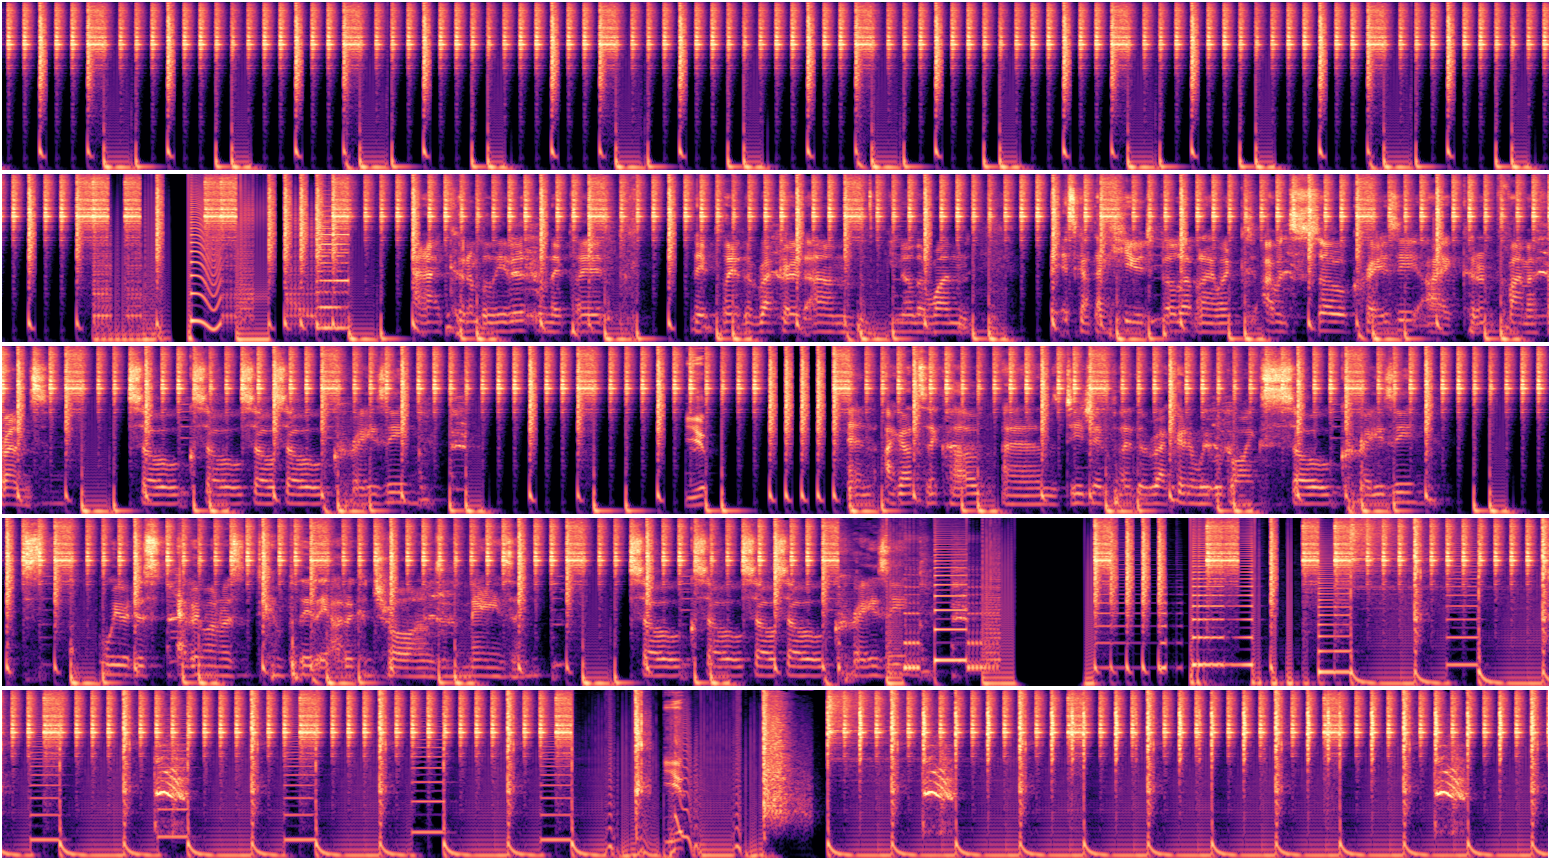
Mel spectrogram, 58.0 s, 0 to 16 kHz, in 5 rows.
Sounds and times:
Music: 0:00.0 - 0:42.4, 0:43.0 - 0:58.0.

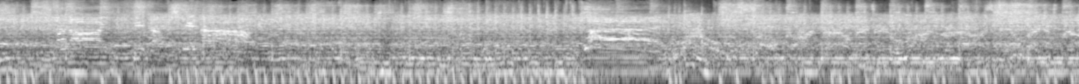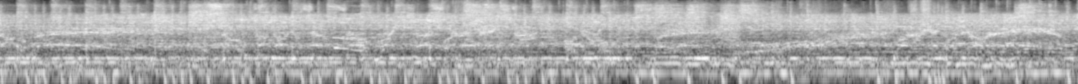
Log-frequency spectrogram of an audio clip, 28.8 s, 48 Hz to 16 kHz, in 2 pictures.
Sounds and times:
Electric guitar: 0:00.0 - 0:28.7.

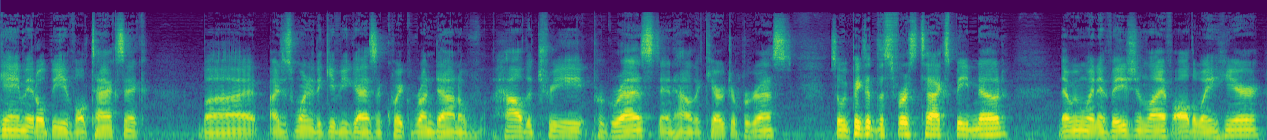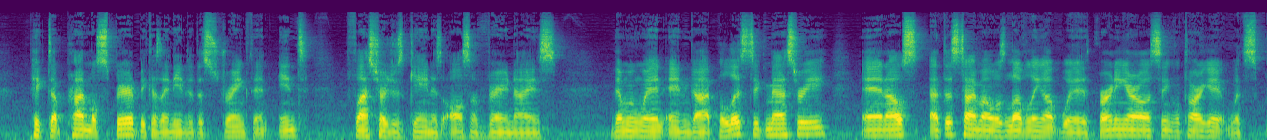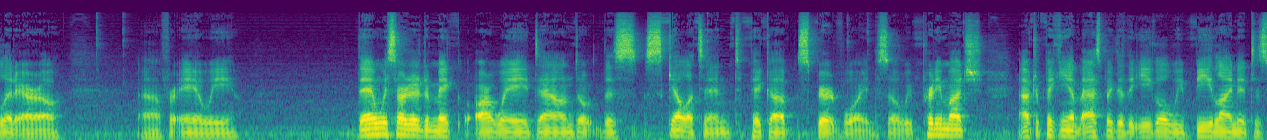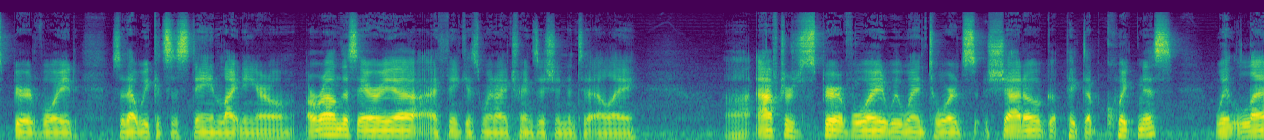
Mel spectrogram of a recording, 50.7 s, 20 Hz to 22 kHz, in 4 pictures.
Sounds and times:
Speech: 0:00.0 - 0:26.0, 0:26.7 - 0:27.8, 0:28.9 - 0:44.4, 0:45.2 - 0:50.6.

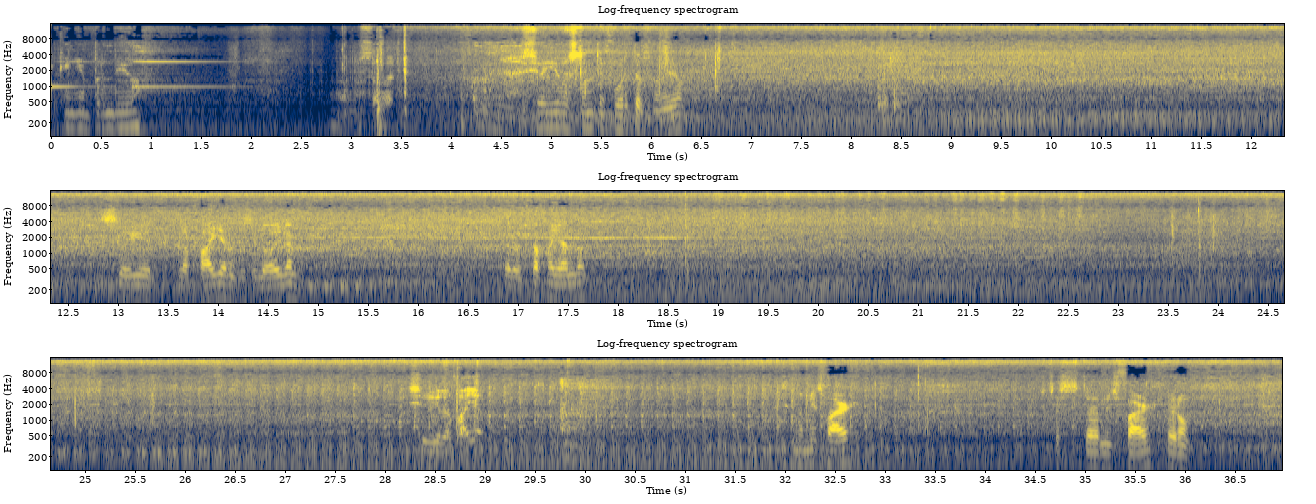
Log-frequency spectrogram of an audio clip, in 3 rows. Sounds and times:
Car: 0:00.0 - 0:36.9
Idling: 0:00.0 - 0:36.9
Medium engine (mid frequency): 0:00.0 - 0:36.9.

